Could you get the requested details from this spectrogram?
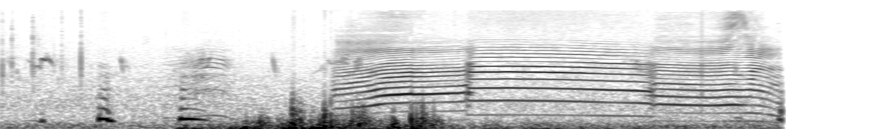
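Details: Waved Albatross on the Galapagos Islands, where serenade calls and mating dances are shown: a few dry bill clacks, then a drawn-out nasal, bleating moan held about two seconds before stopping abruptly.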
